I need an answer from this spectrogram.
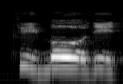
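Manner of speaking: put-on loud furious outburst at the girl; angry cry. A narrator's reading. Young man curses the girl, shouting in anger. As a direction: hurl it at her in fury. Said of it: "s'écria-t-il avec colère".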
